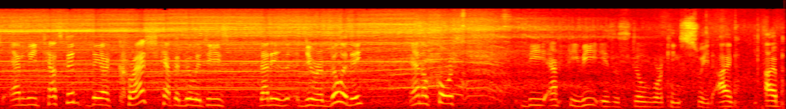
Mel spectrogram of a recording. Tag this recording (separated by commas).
Speech, outside, rural or natural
